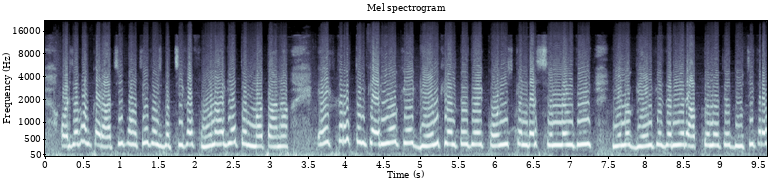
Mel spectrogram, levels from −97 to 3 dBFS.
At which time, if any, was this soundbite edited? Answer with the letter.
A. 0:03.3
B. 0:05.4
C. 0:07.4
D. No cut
D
